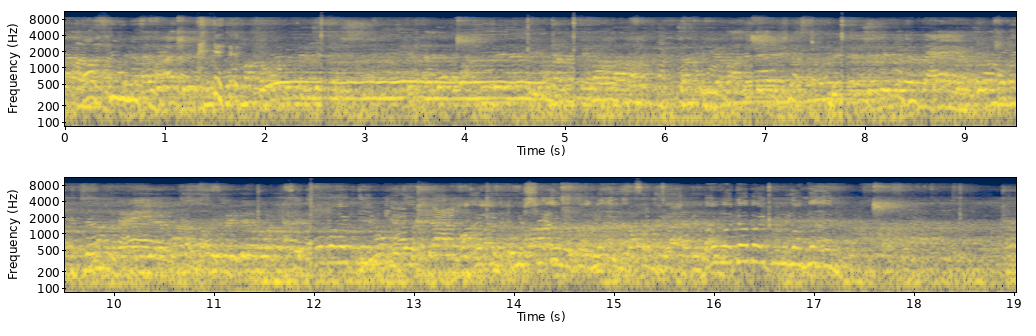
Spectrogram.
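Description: Plastic game pieces click and slide on a wooden board.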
